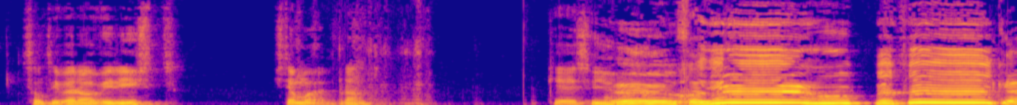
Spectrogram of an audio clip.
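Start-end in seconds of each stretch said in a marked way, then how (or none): 4.1-6.8 very high-pitched, very loud, shrill shout. Doing a friend's voice, a Benfica fan teasing about football: imitating a friend's voice. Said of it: "Agora estou a fazer a voz de um amigo meu".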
